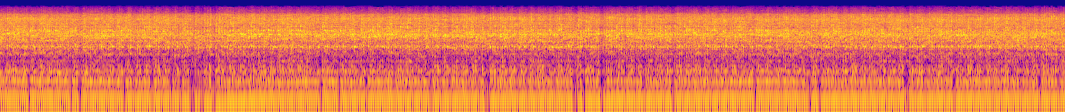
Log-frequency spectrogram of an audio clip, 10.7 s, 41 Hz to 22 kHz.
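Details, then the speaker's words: Dodge Raider/Montero with rebuilt 4D55T diesel, first start after rebuild for low compression and fuel system bleeding; even, steady idle with firm low beat and no stumble or knock; runs well despite slightly leaking injectors and a cracked injector line. "well it's actually running runs pretty good apart from a few i mean actually all these injectors leak a little bit"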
